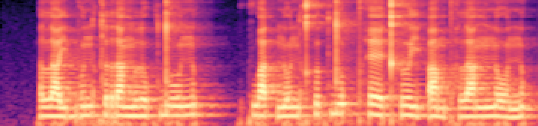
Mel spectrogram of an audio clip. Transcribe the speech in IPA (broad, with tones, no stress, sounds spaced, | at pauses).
l a˩˦ j b u˧ n k r a˧ ŋ l u˦˥ k̚ d u˦˥ n | k w a˨˩ t̚ n u˩˦ n kʰ ɯ˦˥ k̚ d u˦˥ ʔ pʰ eː˧ kʰ ɯː˧ j ʔ a˨˩ m pʰ l a˦˥ ŋ n o˩˦ n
